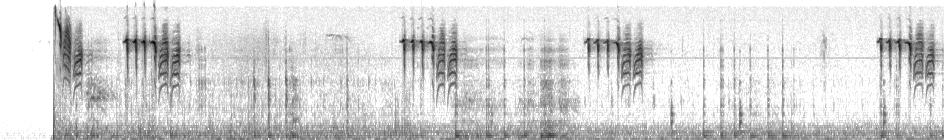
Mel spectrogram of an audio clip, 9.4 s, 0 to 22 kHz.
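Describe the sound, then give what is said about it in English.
A bird foraging in a live oak at the upper end of Moline Gully gives bursts of high, rapid chattering notes, about five separate phrases spaced a second or two apart, loud and clear over a quiet background with no talking; the call answers a similar one from down the gully. “32, upper end of Moline Gully, birds foraging in live oak.”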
